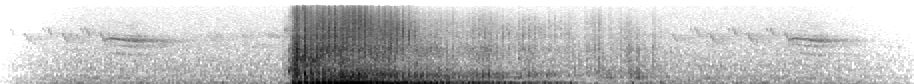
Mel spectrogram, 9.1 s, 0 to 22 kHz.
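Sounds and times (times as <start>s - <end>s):
ruffed grouse wings in flight: 2.9s - 6.8s.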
